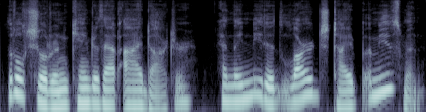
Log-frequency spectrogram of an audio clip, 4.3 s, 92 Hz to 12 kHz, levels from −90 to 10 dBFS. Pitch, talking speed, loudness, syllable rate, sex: 145 Hz, 185 wpm, -17 LUFS, 5.7 syllables/s, male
